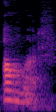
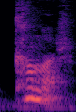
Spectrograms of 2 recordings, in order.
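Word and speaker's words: قمر: In Egypt, they don't say kamar. They eat sound k and they say amar. Okay, but what I understood in the original Arabic language, it's called kamar, which means moon.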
